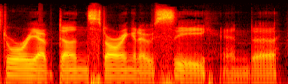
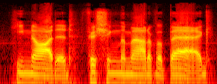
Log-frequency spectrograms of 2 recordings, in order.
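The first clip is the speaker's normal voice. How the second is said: ordinary talk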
